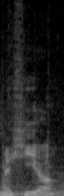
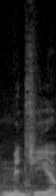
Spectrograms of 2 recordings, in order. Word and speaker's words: Medjia: this is medjia yes i know this name is most most of the time pronounced mejia but i like the pronunciation majia more and it's my books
